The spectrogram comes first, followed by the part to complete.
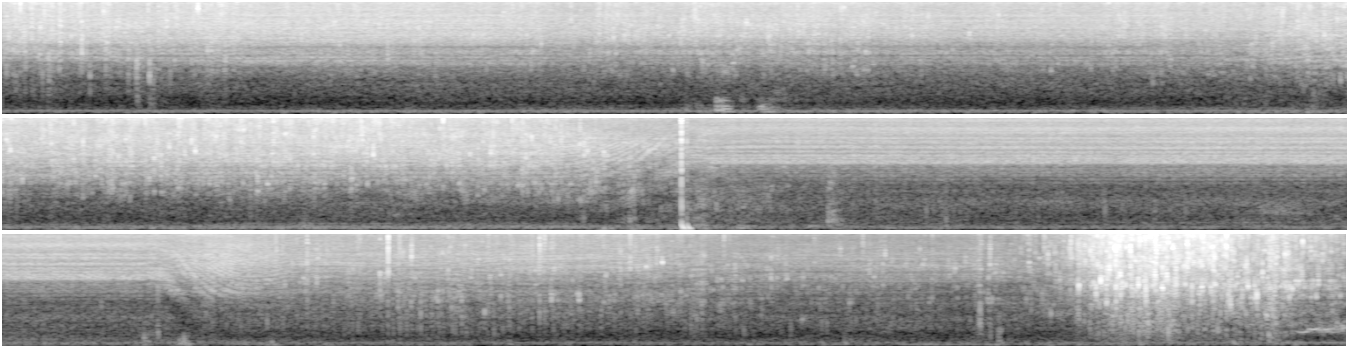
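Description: Water from a garden hose running steadily into a potted palm's flooded soil and trickling out of the pot, with a single sharp click about halfway through. The water sound grows louder for a couple of seconds near the end.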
